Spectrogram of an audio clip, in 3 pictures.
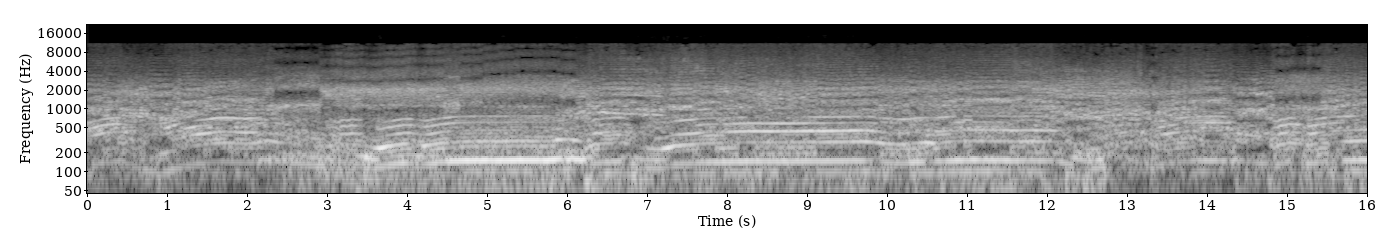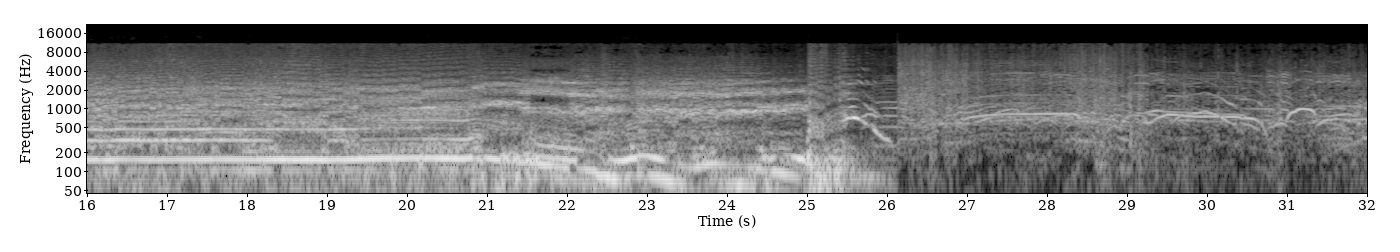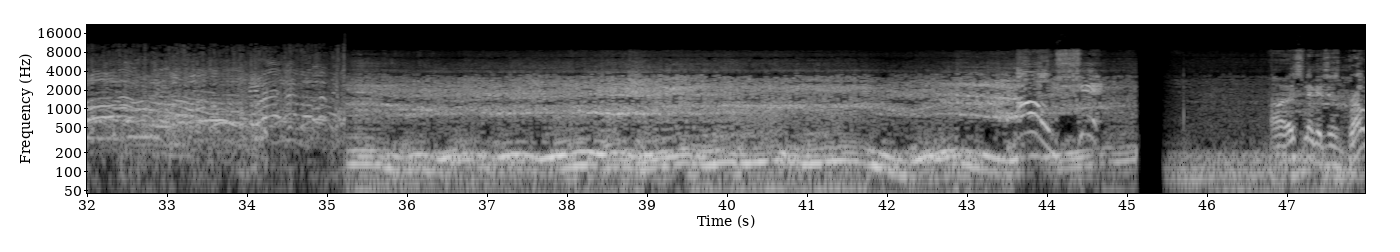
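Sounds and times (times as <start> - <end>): car engine at high revs: 0.0 - 24.5.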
